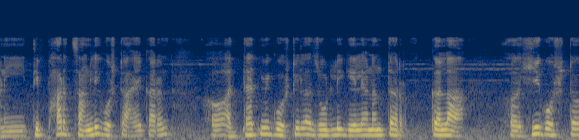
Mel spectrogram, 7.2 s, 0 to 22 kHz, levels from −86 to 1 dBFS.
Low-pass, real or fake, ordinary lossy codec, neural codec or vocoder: 7.2 kHz; real; none; none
